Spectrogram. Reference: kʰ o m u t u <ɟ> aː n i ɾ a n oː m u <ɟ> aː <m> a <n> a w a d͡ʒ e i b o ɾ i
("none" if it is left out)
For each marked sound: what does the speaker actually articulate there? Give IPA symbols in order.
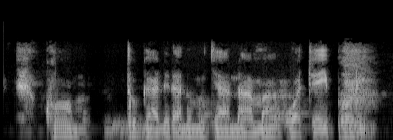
ɡ, ɟ, n, m

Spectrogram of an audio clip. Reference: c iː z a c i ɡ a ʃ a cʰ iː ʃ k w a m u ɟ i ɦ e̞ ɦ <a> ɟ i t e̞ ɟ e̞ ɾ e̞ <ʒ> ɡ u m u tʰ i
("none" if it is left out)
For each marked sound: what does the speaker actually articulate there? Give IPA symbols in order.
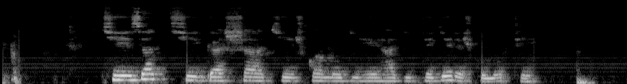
a, ʒ

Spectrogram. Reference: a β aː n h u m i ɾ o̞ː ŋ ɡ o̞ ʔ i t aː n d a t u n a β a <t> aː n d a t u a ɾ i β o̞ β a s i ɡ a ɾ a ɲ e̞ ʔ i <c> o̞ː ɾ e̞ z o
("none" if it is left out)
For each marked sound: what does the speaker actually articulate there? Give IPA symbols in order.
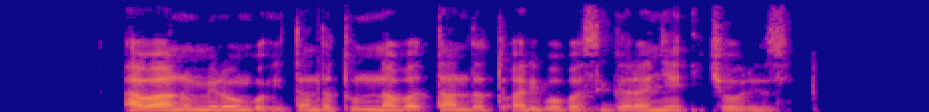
t, c

